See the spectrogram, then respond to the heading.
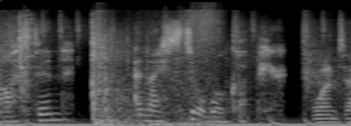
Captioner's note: door slams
